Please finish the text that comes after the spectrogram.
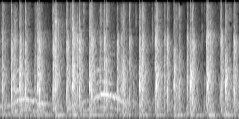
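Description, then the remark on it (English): An audience claps loudly and continuously as a hand clap of praise to the Lord before a sermon, a dense patter of many overlapping hand claps sustained for several seconds, with faint voices murmuring beneath the applause. “Can you give the Lord a good hand clap of praise?”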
